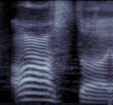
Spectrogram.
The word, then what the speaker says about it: Asta: I pronounce it wrong, I know, but I've been pronouncing it since before there was an anime and an English dub. Asta, yes, we'll go with Asta from now on.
